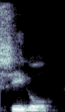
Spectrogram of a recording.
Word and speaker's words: Siegel: real last name is siegel um it's pronounced like the bird and it's just like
